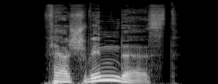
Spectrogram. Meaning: inflection of verschwinden: 1. second-person singular present 2. second-person singular subjunctive I
- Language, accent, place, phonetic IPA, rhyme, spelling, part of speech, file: German, Germany, Berlin, [fɛɐ̯ˈʃvɪndəst], -ɪndəst, verschwindest, verb, De-verschwindest.ogg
